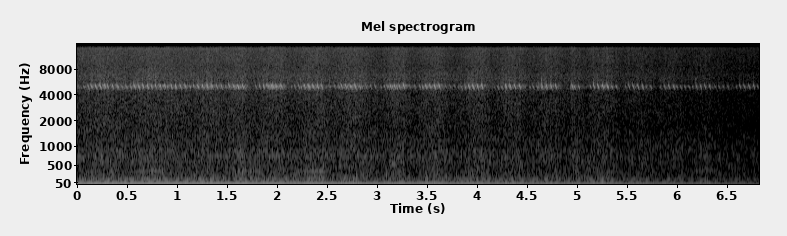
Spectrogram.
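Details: Night-time cricket song during fireworks, with no people, pets or cars: a high, shrill trill pulsing in quick, fairly even bursts several times a second, with only a faint low rumble underneath and no firework blasts.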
